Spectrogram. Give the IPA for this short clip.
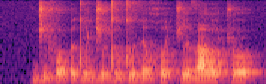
d͡ʒi˧fo˧ʔœ˧tʷɑ˦ d͡ʒɯ˦tʷœ˦tʷi˨ ði˦ χʷi˨t͡ʃɯ˨˦ ðɑ˦lo˦t͡ʃo˧

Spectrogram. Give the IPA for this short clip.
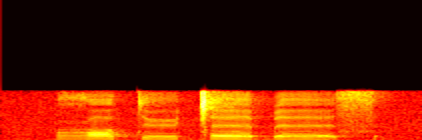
ɣɒtøː ǀɛɓɛːs

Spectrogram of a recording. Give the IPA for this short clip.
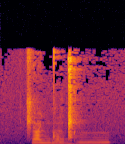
t͡ʃãɲdõ ɡ͡ǁɯː

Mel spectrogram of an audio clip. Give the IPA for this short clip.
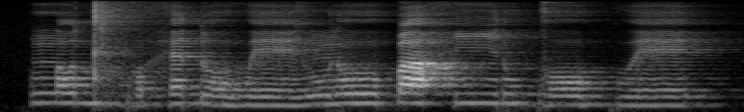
nɔ˧di˨ɡʷə˨ hɛ˧ɗoː˨weː˨ɣũ˧ ɾoː˦ɓa˦hiː˦ ɾu˦ɡoː˧kʷeː˧

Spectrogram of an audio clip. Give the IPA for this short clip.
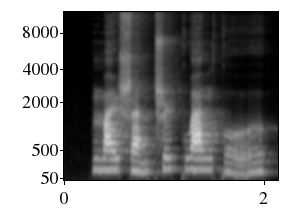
ma˧˥ɪ̯ʂa̰˨˩nʈ͡ʂɻ̩˥ kwa˥nko̰˨˩˦ʊ̯

